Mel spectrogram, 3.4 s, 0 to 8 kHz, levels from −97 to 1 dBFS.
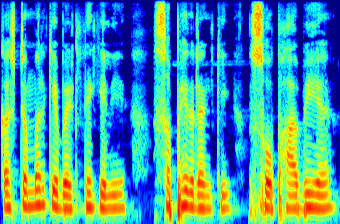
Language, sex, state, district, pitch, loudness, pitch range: Hindi, male, Jharkhand, Ranchi, 140 Hz, -16 LUFS, 135-145 Hz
